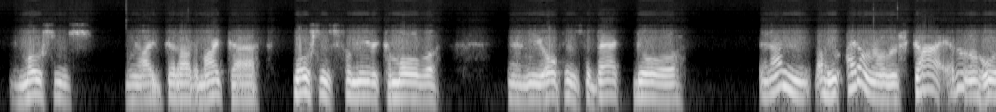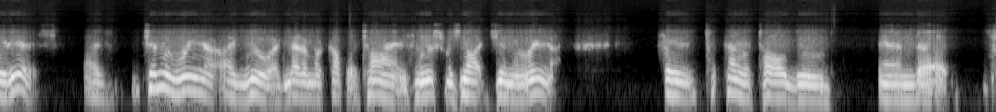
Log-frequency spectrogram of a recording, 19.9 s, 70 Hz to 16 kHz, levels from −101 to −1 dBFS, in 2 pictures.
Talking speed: 185 wpm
